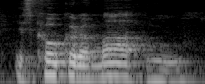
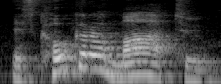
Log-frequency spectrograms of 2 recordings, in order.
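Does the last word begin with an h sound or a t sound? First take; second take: h sound; t sound. First: The last word begins with an h sound. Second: The last word begins with a plain t sound.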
